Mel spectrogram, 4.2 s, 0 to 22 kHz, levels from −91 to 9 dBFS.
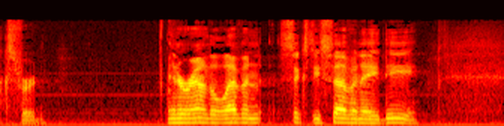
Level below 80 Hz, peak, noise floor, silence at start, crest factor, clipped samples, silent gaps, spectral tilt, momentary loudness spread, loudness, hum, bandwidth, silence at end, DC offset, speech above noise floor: -48 dBFS; -2 dBFS; -48 dBFS; 0 s; 22 dB; under 0.1%; none; -4 dB/octave; 21 LU; -20 LUFS; none; 11.5 kHz; 0 s; under 0.1%; 27 dB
